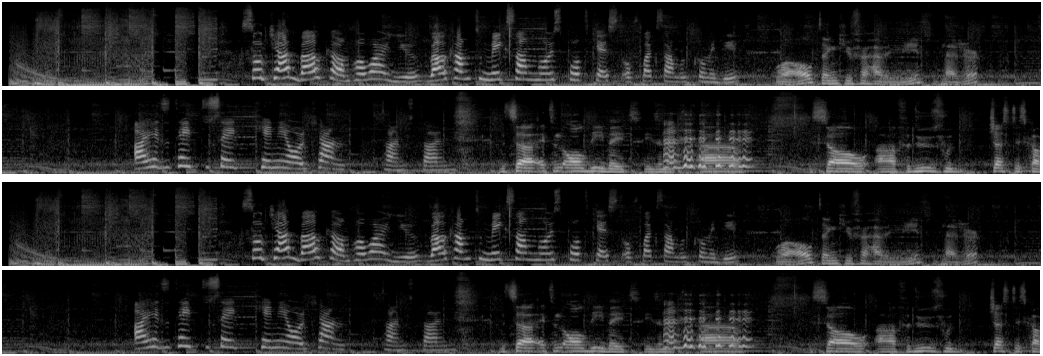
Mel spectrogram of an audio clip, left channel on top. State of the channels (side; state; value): right; quieter; 3.4 dB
